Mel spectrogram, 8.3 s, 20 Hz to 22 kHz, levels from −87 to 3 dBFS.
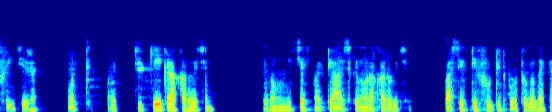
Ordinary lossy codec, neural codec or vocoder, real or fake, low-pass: none; none; real; 5.4 kHz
